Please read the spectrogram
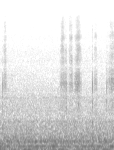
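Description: Stylus writing on a drawing tablet: a few faint, short scratchy strokes as the figures are written.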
